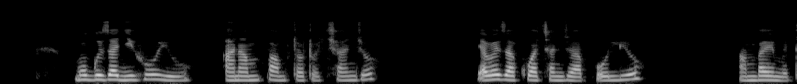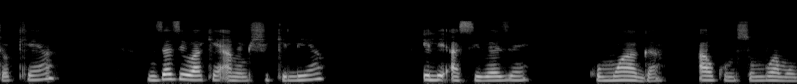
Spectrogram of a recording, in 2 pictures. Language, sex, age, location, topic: Swahili, female, 25-35, Nairobi, health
